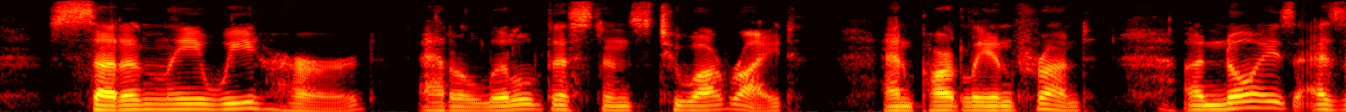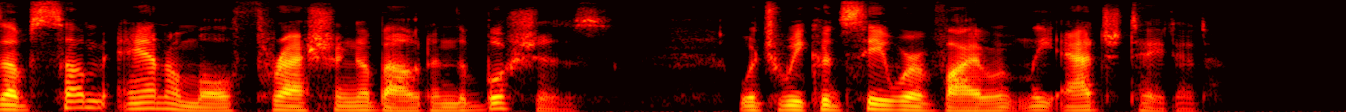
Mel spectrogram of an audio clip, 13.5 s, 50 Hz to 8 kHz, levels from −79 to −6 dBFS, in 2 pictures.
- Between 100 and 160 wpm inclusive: Yes, average, 145 wpm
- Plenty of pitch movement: No, average, 4.4 semitones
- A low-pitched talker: Yes, low, 110 Hz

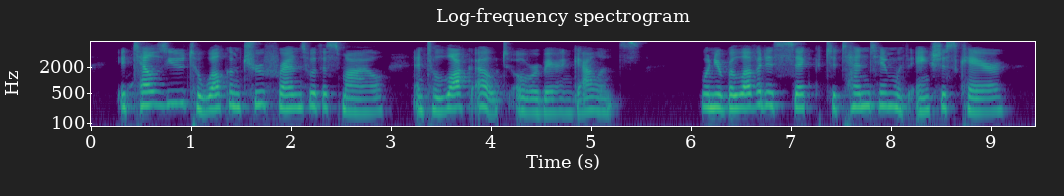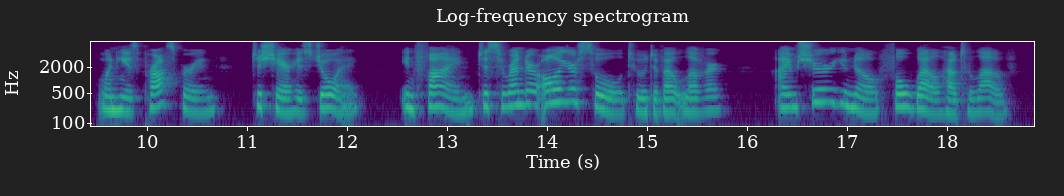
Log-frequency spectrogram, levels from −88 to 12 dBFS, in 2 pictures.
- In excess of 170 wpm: Yes, average, 180 wpm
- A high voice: Yes, high, 230 Hz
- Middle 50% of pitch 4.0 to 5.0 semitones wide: Yes, average, 4.4 semitones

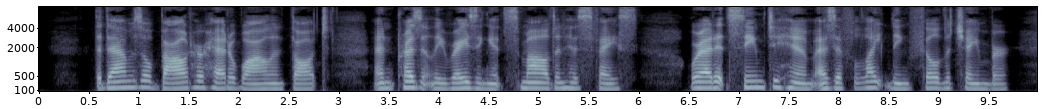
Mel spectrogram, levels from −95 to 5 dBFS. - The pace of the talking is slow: No, average, 160 wpm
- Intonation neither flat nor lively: No, narrow, 2.2 semitones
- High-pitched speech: No, medium, 150 Hz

